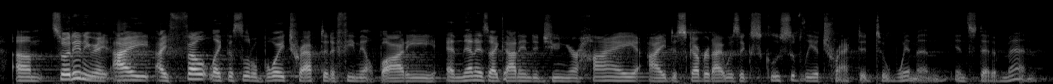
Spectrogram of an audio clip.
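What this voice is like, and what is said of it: Raspy voice from a cold. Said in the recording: “I'm getting over the same cold ... I'm really raspy this morning”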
